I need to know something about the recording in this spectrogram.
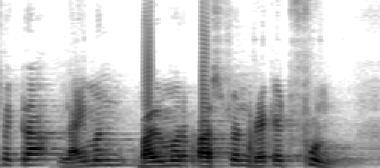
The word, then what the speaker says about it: Pfund: Balmer, Paschen, bracket, and Pfund, P silent, and Pfund. How many series or which of the series are obtained in hydrogen spectra? Lyman, Balmer, Paschen, bracket, Pfund. P is silent here.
